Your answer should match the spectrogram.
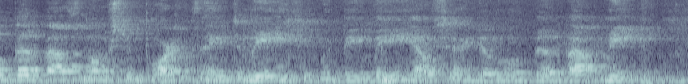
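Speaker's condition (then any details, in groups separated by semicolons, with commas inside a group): Tongue cancer surgery; both sides of tongue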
